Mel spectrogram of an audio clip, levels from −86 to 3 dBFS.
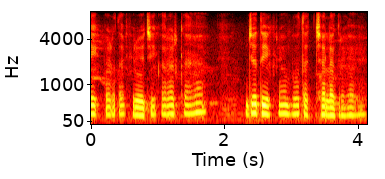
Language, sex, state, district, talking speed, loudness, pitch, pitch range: Hindi, female, Uttar Pradesh, Lalitpur, 200 wpm, -18 LUFS, 185 Hz, 170-190 Hz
